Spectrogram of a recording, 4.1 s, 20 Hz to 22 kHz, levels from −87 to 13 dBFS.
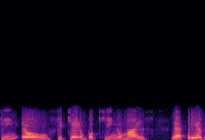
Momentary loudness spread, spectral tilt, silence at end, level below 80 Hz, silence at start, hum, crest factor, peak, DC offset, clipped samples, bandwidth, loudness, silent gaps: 15 LU; -6 dB/octave; 0.05 s; -80 dBFS; 0 s; none; 18 dB; -2 dBFS; under 0.1%; under 0.1%; 5.2 kHz; -19 LUFS; none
